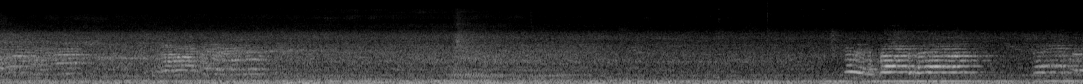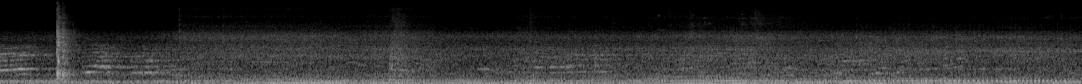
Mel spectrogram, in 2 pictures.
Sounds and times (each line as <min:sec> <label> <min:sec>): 0:00.0 Traffic sound 0:21.6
